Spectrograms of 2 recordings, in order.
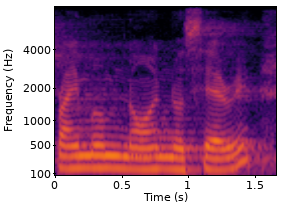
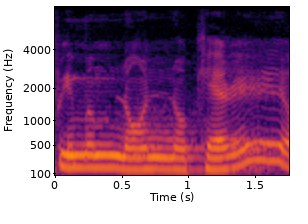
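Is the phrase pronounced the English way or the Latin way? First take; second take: English; Latin. First: It is pronounced with English sounds. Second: It is pronounced with Latin sounds. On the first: "or in English" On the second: "we may pronounce it in Latin"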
